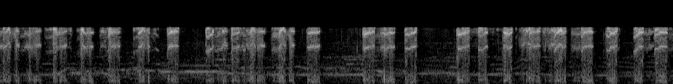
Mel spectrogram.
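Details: Swiftlet lure call of the 'ceklok' type, played to attract swiftlets, with a call to prayer said to be faintly audible. Rapid, harsh, clicking chirps come in irregular bursts of about four per second, with brief pauses between runs.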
